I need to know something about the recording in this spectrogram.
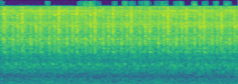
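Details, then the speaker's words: Old vehicle, just started: engine runs hissy, uneven and lumpy, with the center two spark plugs noted as non-firing; misfire, running better as it warms up. "I notic it's got two spark plug non fowers on the center two"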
